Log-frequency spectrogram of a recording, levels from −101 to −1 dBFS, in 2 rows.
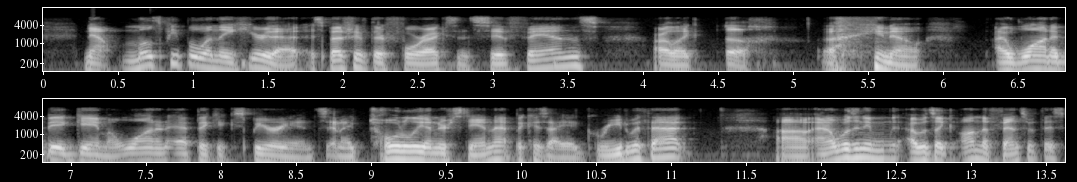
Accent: American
